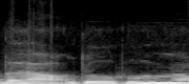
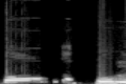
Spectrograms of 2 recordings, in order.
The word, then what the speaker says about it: بعضهم: Tilkar rusulu faddalna ba'duhum ala ba'd. minhum Ba'dhum ya mandeh, bukan duhum ya, tadi kebacanya ba'duhum. Ba'dhum.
